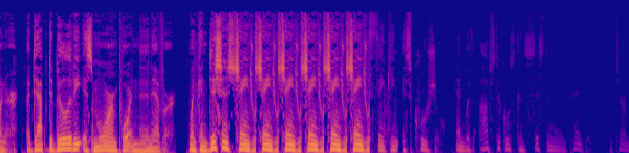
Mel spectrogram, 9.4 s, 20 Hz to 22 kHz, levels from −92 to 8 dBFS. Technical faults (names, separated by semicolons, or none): repeated frames; system hang loop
